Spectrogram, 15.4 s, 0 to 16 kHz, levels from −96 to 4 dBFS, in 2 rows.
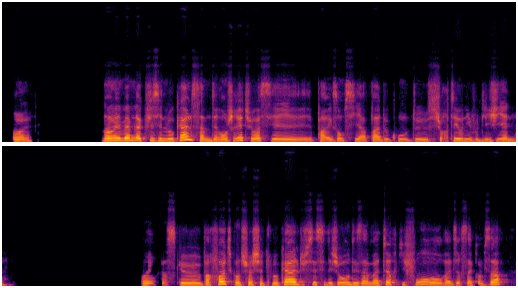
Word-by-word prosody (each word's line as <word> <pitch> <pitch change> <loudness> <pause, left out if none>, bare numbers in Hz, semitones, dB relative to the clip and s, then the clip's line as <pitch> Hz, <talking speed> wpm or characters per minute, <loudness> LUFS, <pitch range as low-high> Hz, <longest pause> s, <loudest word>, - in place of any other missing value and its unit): Ouais. 180 -4 -2 1.0
Non, 230 +2 +6
mais 245 -2 +5
même 250 +1 +8
la 245 -2 +6
cuisine 230 -3 -3
locale, 275 - +4
ça 215 -7 -2
me 190 - -4
dérangerait 195 +7 0
tu 265 -5 -8
vois? 225 +2 +3
C'est 185 -7 -3
par 165 -2 -2
exemple 215 +5 -5
s'il 195 -6 -7
y - - 0
a 160 - -3
pas 210 +6 -2
de 185 -2 -8
con 190 0 -9
de 180 0 -6
sûreté 210 +5 -6
au 215 - 0
niveau 190 -2 -6
de 180 - -10
l'hygiène. 185 -1 -5 2.0
Ouais, 195 0 -1
parce 190 - -11
que 195 -1 +1
parfois, 280 +11 +5
tu 285 0 -9
quand 220 - +1
tu 205 +1 -2
achètes 195 0 -4
local, 255 +6 +7
tu 250 - -10
sais 240 -2 -5
c'est 225 -2 -9
des 195 - -5
gens, 220 +3 -1
des 200 -1 -3
amateurs 205 +4 +1
qui 215 -5 -12
font, 245 - -8 0.3
on - - -4
va 190 -1 -1
dire 195 0 -6
ça 185 0 -5
comme 190 +1 -9
ça 255 +4 +2
200 Hz, 200 wpm, -23 LUFS, 190-235 Hz, 2.0 s, même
